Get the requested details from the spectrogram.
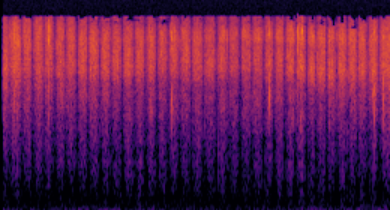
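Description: A long strip of clear, thin plastic bubble wrap with air-filled bubbles is held in the hand and rubbed and crinkled between the fingers and palm. It makes a quick, steady rhythm of bright, hissy crinkling strokes, with an occasional sharper crackle standing out.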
